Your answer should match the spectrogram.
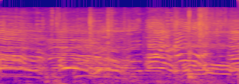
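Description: Human voices making short wordless shouts and calls that rise and fall in pitch, with no clear words.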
